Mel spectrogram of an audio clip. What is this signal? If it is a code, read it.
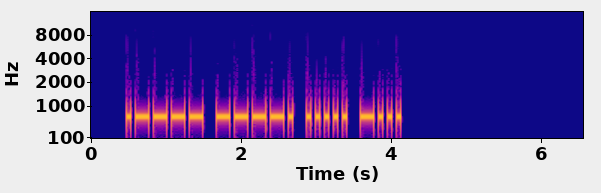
Morse code, heard as a keyed tone, about 20 wpm, 700 Hz. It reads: 195B
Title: Four Letter-Number Combinations - 20wpm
